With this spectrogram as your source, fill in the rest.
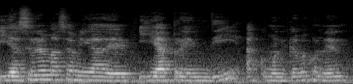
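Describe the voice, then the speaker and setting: With audible room echo and noticeable background noise, a woman speaks at a medium pitch and a fairly slow pace. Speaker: fitness instructor. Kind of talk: casual chat.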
